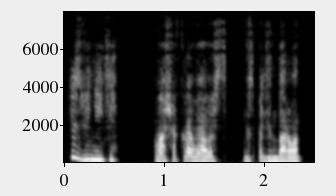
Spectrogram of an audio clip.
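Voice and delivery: high, fawning poltergeist; servile, squeaky apology; obsequious grovelling. A narrator's reading. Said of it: "подобострастно заюлил он".

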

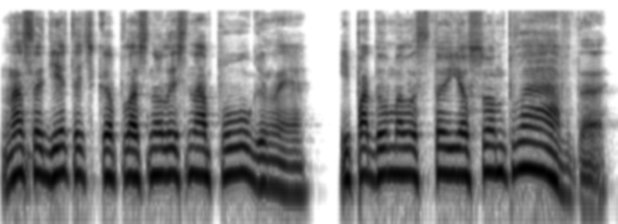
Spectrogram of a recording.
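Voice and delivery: put-on high, slow, sneering baby voice; mocking baby talk. A narrator's reading. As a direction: coo it like mocking a child. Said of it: "жутко прогнусавила женщина, издевательски подражая детскому выговору".

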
